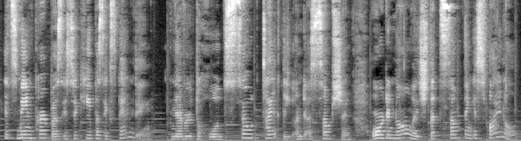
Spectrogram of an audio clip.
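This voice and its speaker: A woman acting as a calm, know-it-all philosopher in an audio drama podcast, explaining things to a friend with formal, measured wording. Music plays softly behind the lecture. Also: high-pitched. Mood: earnest, measured.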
